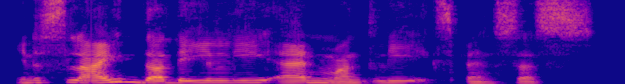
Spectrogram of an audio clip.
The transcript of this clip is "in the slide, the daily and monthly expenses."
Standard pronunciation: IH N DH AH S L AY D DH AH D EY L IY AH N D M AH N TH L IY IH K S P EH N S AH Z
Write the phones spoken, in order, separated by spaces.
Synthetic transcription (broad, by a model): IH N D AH S L AY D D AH D EY L IY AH N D M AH N T L IY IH K S P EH N S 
